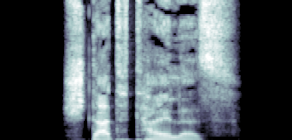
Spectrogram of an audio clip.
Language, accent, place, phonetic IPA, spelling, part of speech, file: German, Germany, Berlin, [ˈʃtattaɪ̯ləs], Stadtteiles, noun, De-Stadtteiles.ogg
- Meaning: genitive singular of Stadtteil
